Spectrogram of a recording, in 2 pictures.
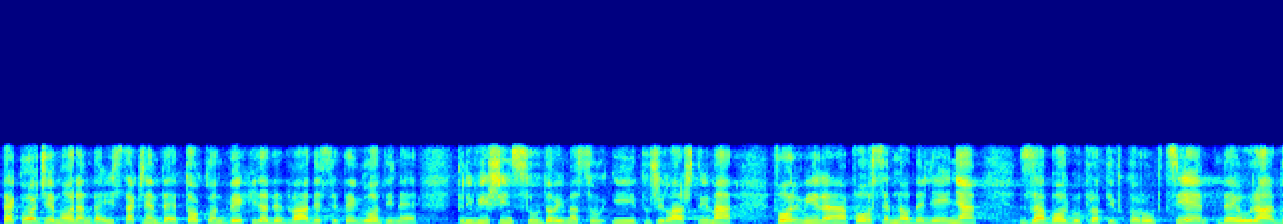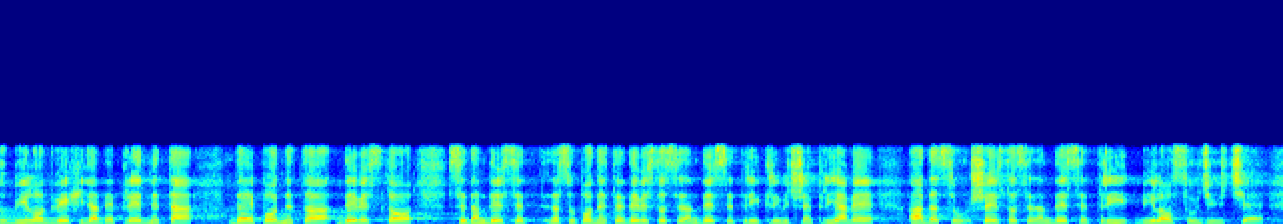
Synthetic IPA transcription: t̪ako̞ːd͡ʑe̞mo̞ːɾamd̪aist̪akne̞md̪aje̞t̪o̞ko̞md̪ʋeːxiʎad̪e̞d̪ʋaːd̪e̞set̪e̞ɡo̞d̪ine̞ | pɾiʋiʃimsuːd̪o̞ʋimasuit̪uʒilaʃt̪ʋima | fo̞ɾmiːɾanapo̞ːse̞bnaod̪e̞ʎeːɲa | zabo̞ɾbupɾo̞t̪iʋko̞ɾupt̪sije̞d̪aje̞uɾaːd̪ubiːlo̞d̪ʋe̞ːxiʎad̪e̞pɾe̞ːd̪me̞t̪a | d̪aje̞po̞d̪net̪ad̪e̞ʋest̪o̞se̞d̪amd̪eset̪d̪asupo̞d̪ne̞t̪e̞d̪e̞ʋe̞t̪st̪o̞se̞d̪amd̪e̞set̪ːɾiːkɾiʋit͡ʃne̞pɾijaʋe̞ | ad̪asuʃeːst̪o̞se̞d̪amd̪e̞set̪ːɾiːbiːleo̞sud͡ʑujut͡ɕe

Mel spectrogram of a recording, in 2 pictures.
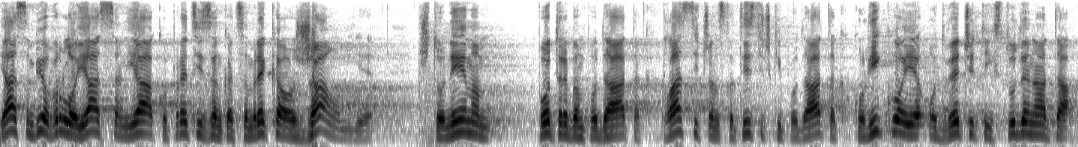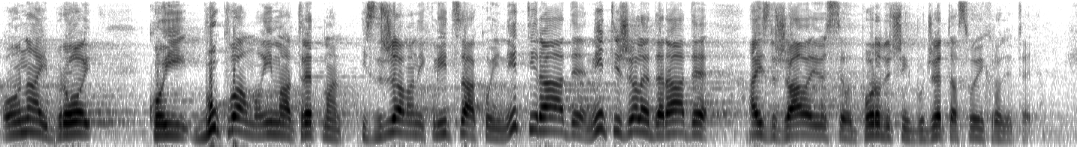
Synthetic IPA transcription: jaːsambio̞ʋr̩lˠo̞jasanjaːko̞pɾe̞t̪siːzankad̪samɾe̞kao̞ʒaomije̞ | ʃt̪o̞ne̞ːmam | po̞t̪ɾe̞banpo̞d̪aːt̪akːlˠasit͡ʃanst̪at̪ist̪it͡ʃkipo̞d̪aːt̪akːo̞liko̞je̞ʔo̞d̪ʋe̞t͡ʃit̪iːxst̪ud̪enaːt̪ao̞naːjbɾo̞ːj | ko̞jiːbukʋaːlˠno̞imaːt̪ɾe̞t̪man | izd̪r̩ʒaːʋaniːxliːt̪sako̞jiːnit̪iɾaːd̪e̞nit̪iʒe̞le̞d̪aɾaːd̪e̞aizd̪r̩ʒaːʋajuse̞o̞d̪̚po̞ɾo̞d̪it͡ʃniɣbud͡ʒe̞t̪asʋo̞jiːxɾo̞d̪it̪ʰe̞̰ʎa

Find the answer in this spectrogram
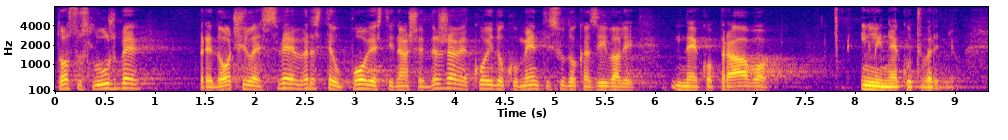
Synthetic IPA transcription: t̪o̞ːsuslˠuʒbe̞ | pɾe̞d̪o̞t͡ʃilesʋe̞ʋr̩st̪e̞upo̞ːʋje̞st̪inaʃe̞d̪r̩ʒaʋe̞ko̞jid̪o̞kume̞nt̪isud̪o̞kaziːʋaline̞ko̞pɾʔaːʋo̞ | iline̞kut̪ʋr̩d̪ɲṵ

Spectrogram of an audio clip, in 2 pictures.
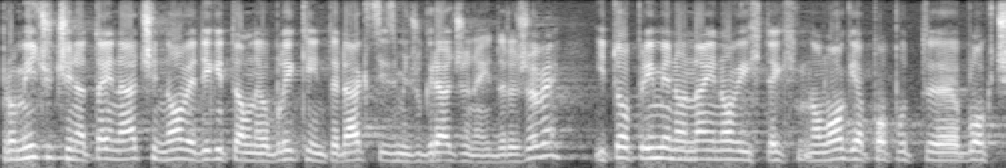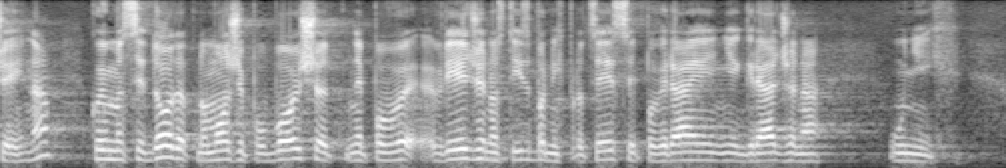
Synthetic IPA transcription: pɾo̞mit͡ʃut͡ɕinat̪aːjnaːt͡ʃinːo̞ʋe̞d̪iɡit̪alˠne̞obliːke̞int̪e̞ɾakt̪sieizme̞d͡ʒuɡɾad͡ʒanaid̪r̩ʒaʋe̞ | it̪o̞ːpɾimje̞nomnaːjno̞ʋiixt̪e̞xno̞lo̞ɡijapo̞put̪blo̞kt͡ʃejna | ko̞jimase̞d̪o̞d̪at̪no̞mo̞ʒe̞po̞bo̞ʎʃat̪ne̞poʋɾjed͡ʑe̞no̞st̪izbo̞ɾnixpɾo̞t̪se̞saipo̞ʋjeɾaːjɲeɡɾad͡ʒana | uɲiːx

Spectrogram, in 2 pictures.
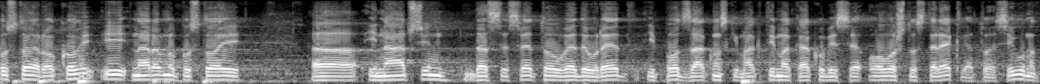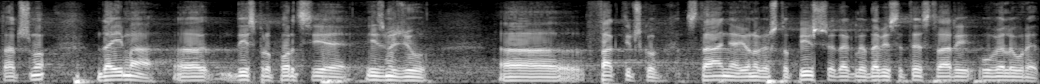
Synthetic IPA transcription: po̞st̪o̞jeɾo̞ko̞ʋiʔinaːɾaʋno̞po̞st̪o̞ji | inaːt͡ʂind̪ase̞sʋe̞t̪o̞ːuʋe̞d̪euɾe̞ːd̪ipo̞d̪zaːko̞nskimakt̪imakako̞bise̞ʔo̞ʋo̞ʃt̪o̞st̪e̞ɾe̞kliat̪oje̞siɡuɾnot̪at͡ʂno̞ | d̪aima | d̪ispɾo̞po̞ɾt̪sije̞izme̞d͡ʑu | fakt̪it͡ʂko̞ɡ | st̪aːɲaio̞no̞ɡaʃt̪o̞piːʃed̪akle̞d̪abise̞t̪e̞ːst̪ʋaːɾiuʋe̞le̞uɾe̞ːd̪̥

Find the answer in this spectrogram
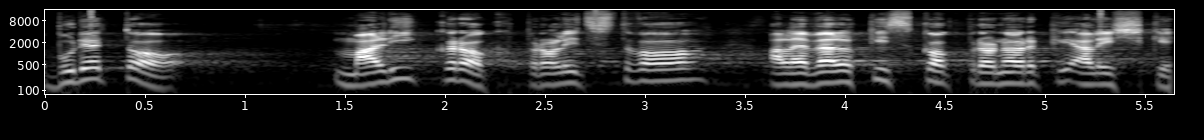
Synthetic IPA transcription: budɛt̪o | maliːkɾokpɾo̞lɪt̪st̪voʔalɛvɛlkiːsko̞k̚pɾonoɾkɪalɪʃkɪ

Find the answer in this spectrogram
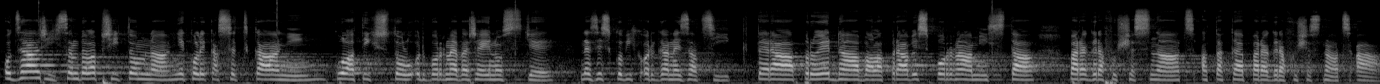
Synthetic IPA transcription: ʔo̞d̪zaːriːsɛmbɪlapr̝̥iːt̪o̞mnaɲɛko̞lɪkasɛt̪kaːɲiːkulat̪iːxst̪o̞luʔodbo̞ɾnɛːvɛr̝ɛjno̞scɪ | nɛzɪskoviːxʔo̞ɾɡanɪzat͡siːkt̪ɛɾaːpɾo̞jɛdnaːvalapɾaːvjɛspo̞ɾnaːmiːst̪apaɾaɡɾafuʃɛst̪naːt͡st̪ʔat̪akɛːpaɾaɡɾafuʃɛst̪naːt͡st̪ʔaː

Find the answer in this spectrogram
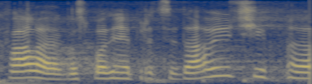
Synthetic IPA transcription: xʋaːlˠaɡospo̞d̪inepɾe̞t̪sjed̪aːʋajut͡ɕi

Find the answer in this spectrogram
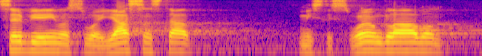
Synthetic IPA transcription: sr̩bijaimasʋo̞ːjːasanst̪aʋ | mislisʋo̞jomɡlˠaːʋom

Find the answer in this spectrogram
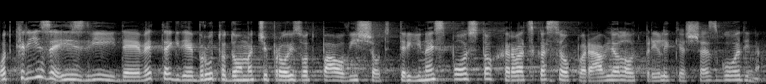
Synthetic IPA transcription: o̞d̪kɾiːzeizd̪ʋijeid̪eʋet̪e̞ɡd̪jejebɾut̪o̞d̪o̞mat͡ɕipɾo̞izʋo̞d̪paoʋiʃeod̪t̪ɾiːnajst̪̚po̞st̪o̞xr̩ʋat̪skaseopo̞ɾaːʋʎalˠaod̪̚pɾiːlike̞ʃeːst̪ɡo̞d̪ina

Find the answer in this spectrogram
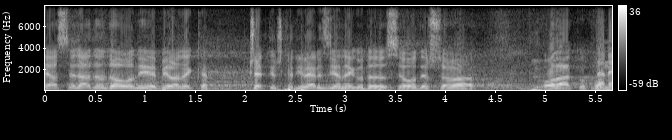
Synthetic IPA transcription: jaːsenad̪amd̪aoʋonije̞biːlˠaneka | t͡ʃet̪nit͡ʃkad̪iʋe̞ɾzijane̞ɡo̞d̪ase̞o̞ʋo̞d̪e̞ʃaʋa | onakop

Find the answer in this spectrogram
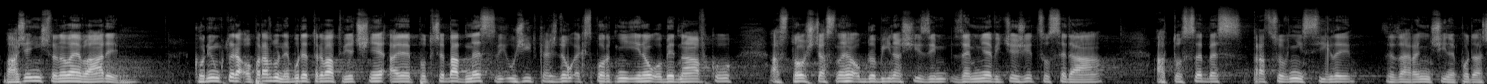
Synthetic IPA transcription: va̰ːʒɛɲiːt͡ʃlɛno̞vɛːvlaːdɪ | ko̞njuŋk̚t̪uɾaʔo̞pɾavdunɛbudɛt̪r̩vat̪vjɛt͡ʃɲɛʔajɛpo̞t̪r̝̥ɛbadnɛsvɪʔuʒiːt̪kaʒdo̞wʔɛkspo̞ɾt̪ɲiːjɪno̞wʔo̞bjɛdnaːfku | ʔast̪o̞ɦo̞ʃcast̪nɛːɦoʔo̞bdo̞biːnaʃiːzɛmɲɛvɪcɛʒɪt̪̚t͡so̞sɛdaː | ʔat̪o̞sɛbɛspɾat͡so̞vɲiːsiːlɪ | zɛzaɦɾaɲɪt͡ʃiːnɛpo̞dar̝iː

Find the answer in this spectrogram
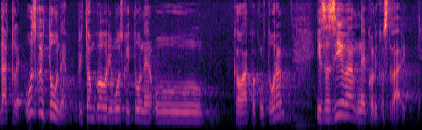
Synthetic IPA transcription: d̪akle̞̰uzɡojt̪uːnḛpɾit̪o̞mɡo̞ʋo̞ɾimuzɡojt̪uːneʔu | kaoakʋakulˠt̪uːɾa | izaziːʋane̞ko̞likʰo̞st̪ʋa̰ːɾḭ

